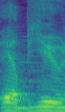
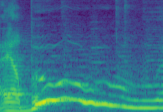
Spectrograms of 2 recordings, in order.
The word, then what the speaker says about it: Ailbu: You pronounce it Ailbu, not Ailbu, as your current handle seems to indicate.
